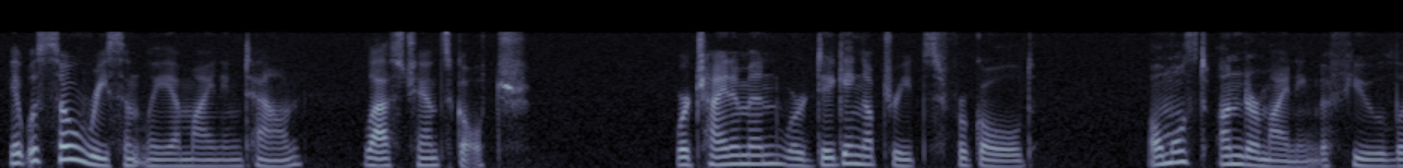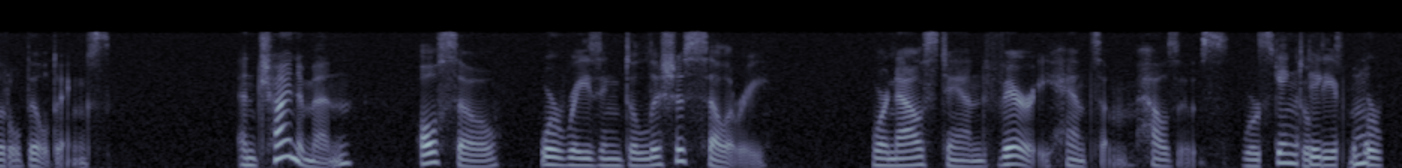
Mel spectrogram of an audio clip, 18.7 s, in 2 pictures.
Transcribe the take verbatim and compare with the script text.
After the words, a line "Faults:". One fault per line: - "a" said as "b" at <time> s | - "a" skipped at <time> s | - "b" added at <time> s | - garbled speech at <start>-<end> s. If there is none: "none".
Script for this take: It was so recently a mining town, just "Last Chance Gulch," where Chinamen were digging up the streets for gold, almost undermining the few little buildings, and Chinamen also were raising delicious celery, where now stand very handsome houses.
It was so recently a mining town, "Last Chance Gulch," where Chinamen were digging up streets for gold, almost undermining the few little buildings, and Chinamen also were raising delicious celery, where now stand very handsome houses. [garbled]
Faults:
- "just" skipped at 2.0 s
- "the" skipped at 5.9 s
- garbled speech at 17.6-18.6 s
